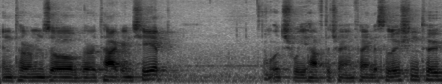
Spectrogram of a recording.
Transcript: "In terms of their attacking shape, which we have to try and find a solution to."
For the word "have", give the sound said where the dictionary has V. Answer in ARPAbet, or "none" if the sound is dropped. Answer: F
